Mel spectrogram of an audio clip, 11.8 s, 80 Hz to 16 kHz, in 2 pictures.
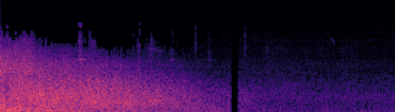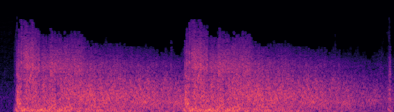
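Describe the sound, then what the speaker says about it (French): Artillery shells boom and roar as they are fired and burst. Long, loud, rumbling blasts are broken by a short quieter gap, then two more heavy explosions follow close together. "Toutes les 2 minutes, on entendait le coup de départ, et puis un long sifflement et un éclatement."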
